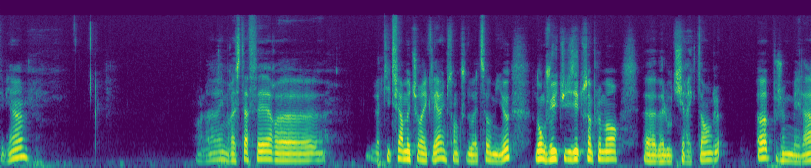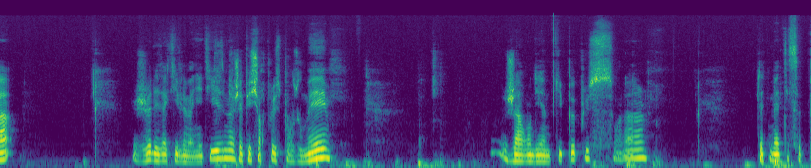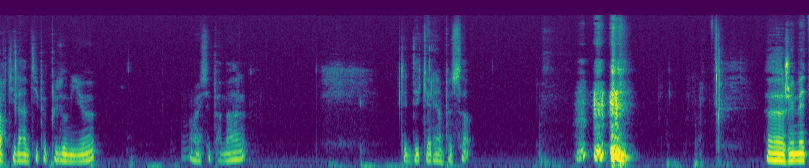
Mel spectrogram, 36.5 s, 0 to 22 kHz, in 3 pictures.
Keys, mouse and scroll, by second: 0.2 KP_Subtract, 1.1 middle click, 1.9 middle click, 2.5 middle click, 3.2 KP_Subtract, 3.9 middle click, 5.6 KP_Subtract, 6.2 middle click, 8.3-9.7 drag, 11.1-13.4 drag, 14.4 click, 15.4 KP_Add, 16.1 click, 17.3 F2, 18.4 KP_Subtract, 18.6 KP_Add, 20.1 ctrl+shift+click, 22.1 middle click, 23.8 F1, 24.4-26.7 drag, 26.7 middle click, 27.9 middle click, 28.7 middle click, 29.7 click, 30.9-32.5 ctrl+drag, 33.4 click, 33.9 middle click, 34.7 KP_Subtract, 35.4 middle click.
